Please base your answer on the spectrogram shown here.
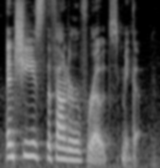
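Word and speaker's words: Rhode: And but she's and she's the founder of Roads Makeup. Yes, that's how you say it. I thought it was Roadie this whole time.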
